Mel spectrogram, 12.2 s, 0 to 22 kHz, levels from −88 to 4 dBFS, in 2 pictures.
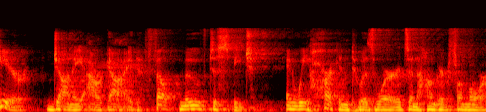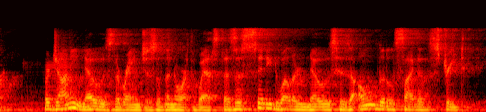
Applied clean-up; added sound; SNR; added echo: neural separator model SepFormer DNS4.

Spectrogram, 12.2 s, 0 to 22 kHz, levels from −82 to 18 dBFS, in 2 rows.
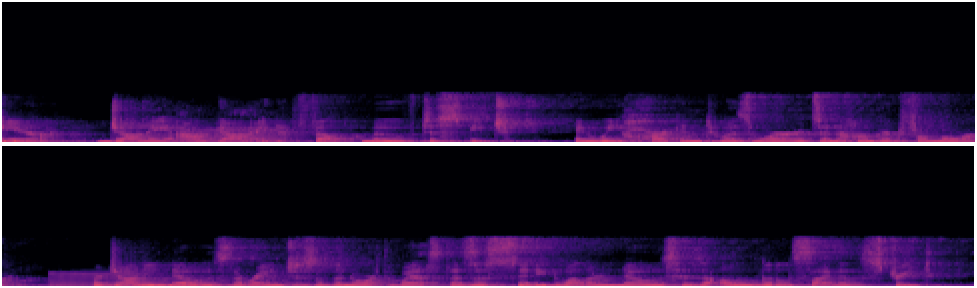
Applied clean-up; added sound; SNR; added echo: none; Piano; 15 dB; reverberation time 2.0 s.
